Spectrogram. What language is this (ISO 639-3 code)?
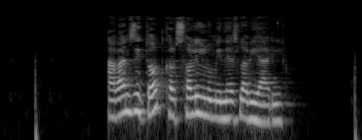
cat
